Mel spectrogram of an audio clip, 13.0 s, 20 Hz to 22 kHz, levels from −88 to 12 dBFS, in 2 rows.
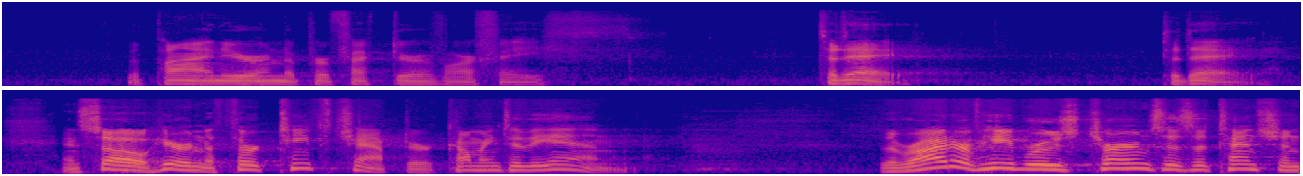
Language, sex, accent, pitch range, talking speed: English, male, American, 135-205 Hz, 130 wpm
